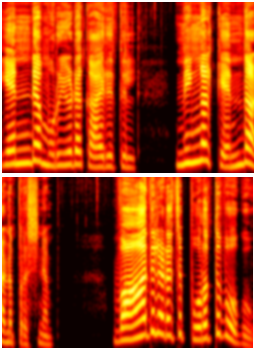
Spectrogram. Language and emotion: Malayalam, angry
